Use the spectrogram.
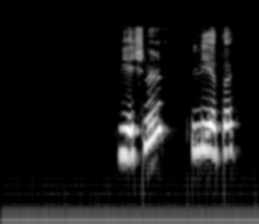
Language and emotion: Russian, positive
